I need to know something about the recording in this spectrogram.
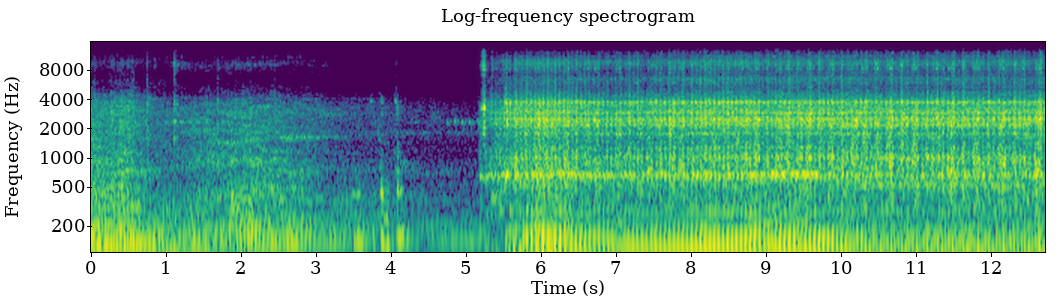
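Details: First-generation Yamaha Aerox 155 with oil pump cover off: starts and revs with a rough, steady metallic clatter; metal fragments found inside resembling a crankcase bearing's rollers, suspected broken bearing.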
